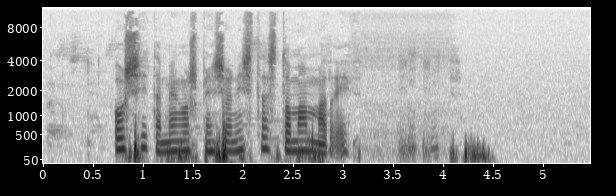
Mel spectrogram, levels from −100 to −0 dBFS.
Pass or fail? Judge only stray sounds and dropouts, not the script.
fail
